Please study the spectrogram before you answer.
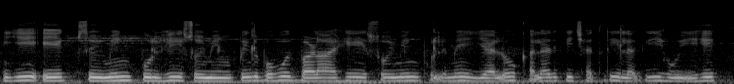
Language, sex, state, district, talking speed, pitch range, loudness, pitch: Hindi, male, Jharkhand, Jamtara, 165 wpm, 155-175 Hz, -29 LUFS, 165 Hz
